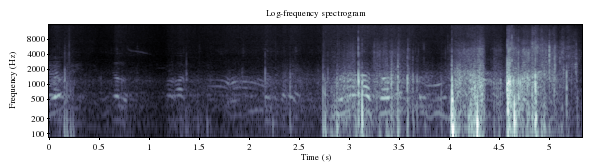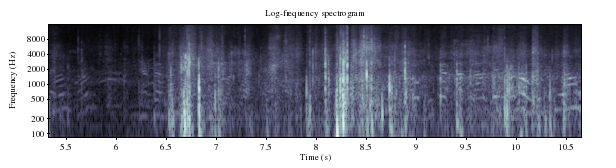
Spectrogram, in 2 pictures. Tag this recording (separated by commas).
Speech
